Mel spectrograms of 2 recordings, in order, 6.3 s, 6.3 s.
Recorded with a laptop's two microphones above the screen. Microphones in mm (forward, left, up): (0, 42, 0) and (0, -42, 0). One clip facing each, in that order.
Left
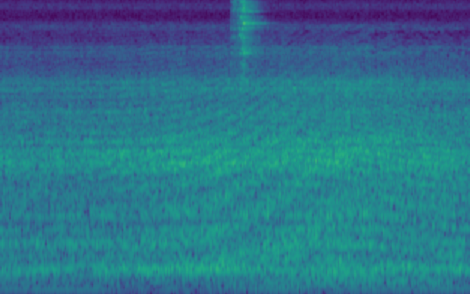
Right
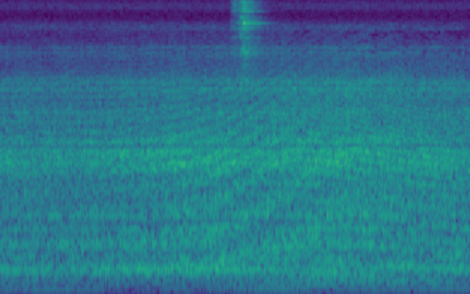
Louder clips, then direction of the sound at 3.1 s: Even; 85° left.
